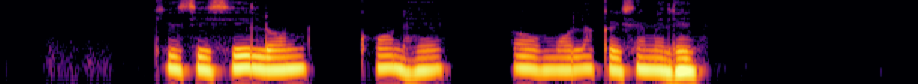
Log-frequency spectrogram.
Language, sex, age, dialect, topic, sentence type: Chhattisgarhi, male, 18-24, Northern/Bhandar, banking, question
